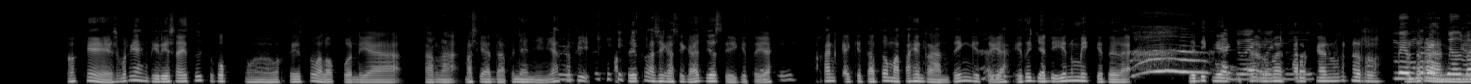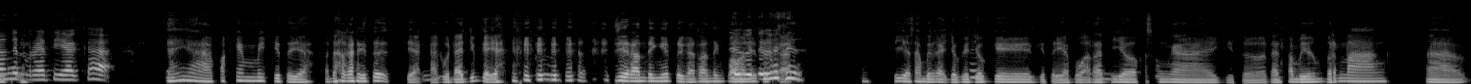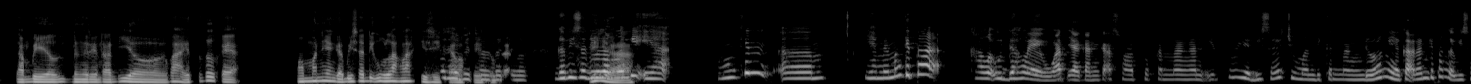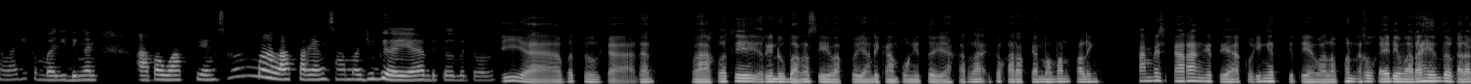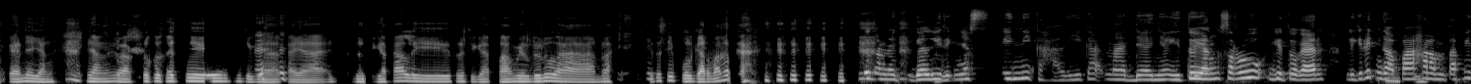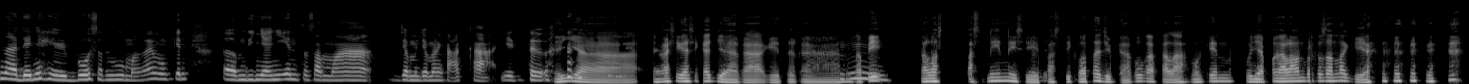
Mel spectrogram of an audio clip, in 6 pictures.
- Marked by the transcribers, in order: laugh; in English: "mic"; in English: "memorable"; in English: "mic"; laughing while speaking: "Padahal kan"; laugh; other background noise; laughing while speaking: "betul"; tsk; laugh; laughing while speaking: "aku kayak dimarahin tuh karaokeannya yang waktu kecil"; laugh; chuckle; laugh; background speech; chuckle; laugh
- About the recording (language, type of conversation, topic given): Indonesian, podcast, Apa pengalaman bernyanyi bersama teman yang paling kamu ingat saat masih kecil?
